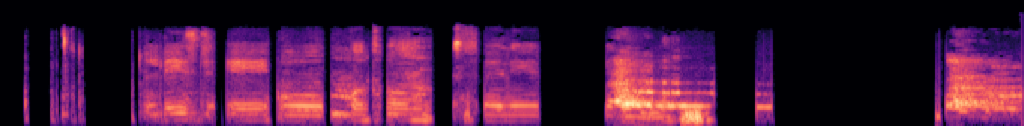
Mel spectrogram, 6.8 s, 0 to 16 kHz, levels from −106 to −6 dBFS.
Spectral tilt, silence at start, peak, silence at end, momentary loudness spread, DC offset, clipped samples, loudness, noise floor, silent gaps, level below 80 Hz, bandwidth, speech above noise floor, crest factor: -5 dB/octave; 0.4 s; -4 dBFS; 0 s; 22 LU; under 0.1%; under 0.1%; -25 LUFS; under -90 dBFS; 0.57-0.88 s, 2.90-3.02 s, 3.61-4.03 s, 4.78-5.04 s, 5.16-6.23 s; -64 dBFS; 8 kHz; over 65 dB; 24 dB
